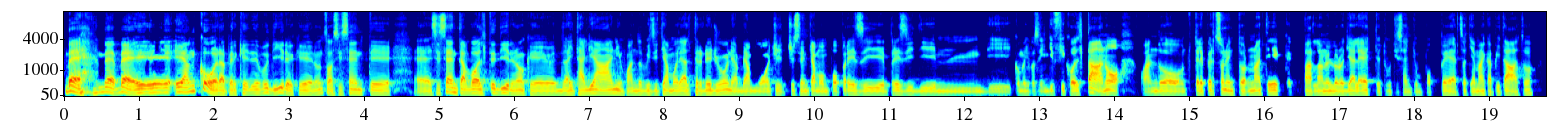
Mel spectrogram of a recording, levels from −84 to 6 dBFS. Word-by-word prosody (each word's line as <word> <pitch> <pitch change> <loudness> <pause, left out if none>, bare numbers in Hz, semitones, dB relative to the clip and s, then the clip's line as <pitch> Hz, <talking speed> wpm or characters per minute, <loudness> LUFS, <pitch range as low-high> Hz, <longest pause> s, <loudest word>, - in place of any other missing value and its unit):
Beh - - +9 0.2
beh 140 -5 +5
beh, 105 - +8
e 125 +3 +5
e 140 +2 +6
ancora 135 - +5
perché 100 +2 -3
devo 105 +5 -2
dire 105 -3 0
che, 100 -2 -1
non 100 +5 -4
so, 125 - -1
si 95 - -7
sente 95 -2 -2 0.3
ehm, 80 +1 -3
si 85 +6 -5
sente 135 0 +2
a - - +7
volte 110 +3 +2
dire, 115 -2 +1
no, 100 0 0
che 85 -2 -1
da 85 +1 -3
italiani, 100 +2 +1
quando 80 +1 -4
visitiamo 90 +1 -4
le 90 - 0
altre 90 0 -2
regioni, 95 +2 -1
abbiamo 80 -1 -3
ci 85 -5 -9
ci - - -9
sentiamo 85 0 -3
un 80 - -5
po’ 90 - -2
presi 90 -1 -3
presi 90 -2 -5
di 85 0 -6
mhmm, 80 -1 -9
di, 75 -1 -11
come 85 - -9
ti 85 - -10
posso 85 - -12
in 80 - -11
difficoltà, - - +2
no, - - +3 0.3
quando 85 +1 -1
tutte - - -7
le - - +1
persone - - -2
intorno 90 0 -2
a 95 - 0
te 95 +1 0
che - - -17
parlano 85 -1 -1
i - - -1
loro 85 -1 -1
dialetti, 95 +2 -1
e - - -9
tu - - -17
ti - - -18
senti 70 0 -10
un 75 - -13
po’ - - -12
perso. - - -3
Ti - - -10
è - - -4
mai 85 +2 -1
capitato? 100 +4 -2
90 Hz, 210 wpm, -22 LUFS, 85-100 Hz, 0.3 s, Beh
